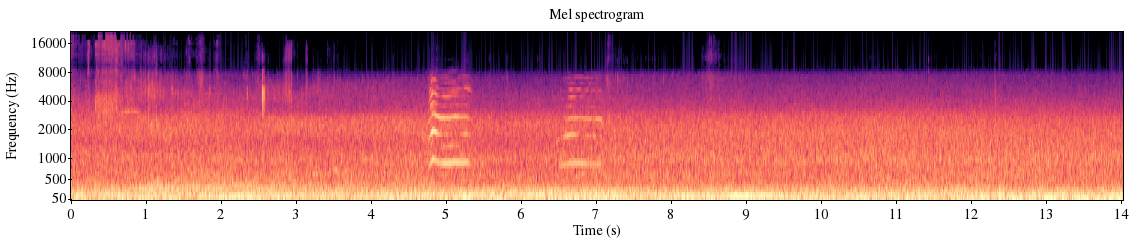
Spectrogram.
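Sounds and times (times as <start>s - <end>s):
cat meowing: 4.7s - 5.4s, 6.4s - 7.2s.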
